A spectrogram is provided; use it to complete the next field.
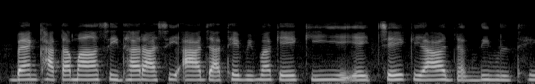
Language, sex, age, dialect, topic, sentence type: Chhattisgarhi, female, 18-24, Western/Budati/Khatahi, banking, question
